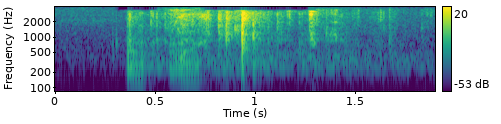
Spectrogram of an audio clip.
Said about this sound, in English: It's a lot of background noise. Sounds like a door opening and shutting. I hear it too. I don't know where it's coming from.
